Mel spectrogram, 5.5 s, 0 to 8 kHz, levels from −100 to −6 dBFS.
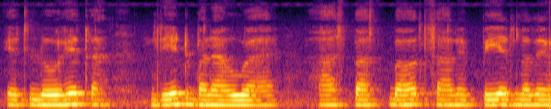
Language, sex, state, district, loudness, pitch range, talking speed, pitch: Hindi, male, Odisha, Nuapada, -15 LUFS, 135-140 Hz, 140 wpm, 135 Hz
